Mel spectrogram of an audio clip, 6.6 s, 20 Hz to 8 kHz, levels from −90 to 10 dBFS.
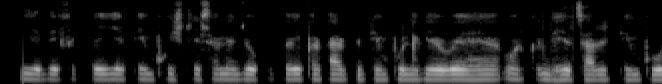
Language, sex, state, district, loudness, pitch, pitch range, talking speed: Hindi, male, Chhattisgarh, Raigarh, -33 LUFS, 140 Hz, 135-145 Hz, 180 wpm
